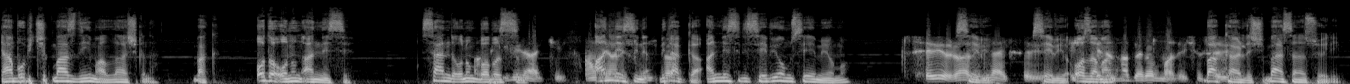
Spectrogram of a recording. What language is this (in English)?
Turkish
